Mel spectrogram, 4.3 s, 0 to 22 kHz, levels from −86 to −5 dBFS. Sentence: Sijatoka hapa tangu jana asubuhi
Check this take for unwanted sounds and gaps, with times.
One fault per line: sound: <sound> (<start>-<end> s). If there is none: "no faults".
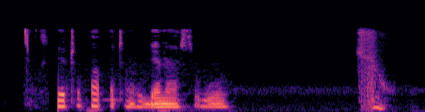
sound: dropout (0.5-0.6 s)
sound: sneeze (3.6-4.0 s)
